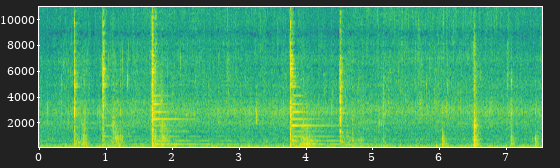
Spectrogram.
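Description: Potato pieces frying in oil with whole cinnamon and cloves, a soft crackling sizzle broken by sharp clacks and scrapes of a spatula stirring, several distinct hits scattered throughout.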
